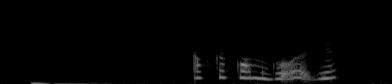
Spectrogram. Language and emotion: Russian, sad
